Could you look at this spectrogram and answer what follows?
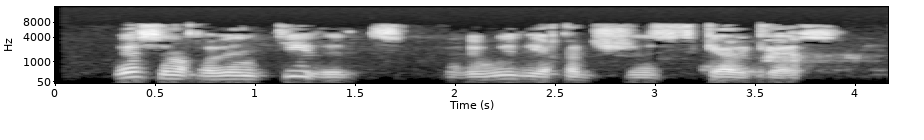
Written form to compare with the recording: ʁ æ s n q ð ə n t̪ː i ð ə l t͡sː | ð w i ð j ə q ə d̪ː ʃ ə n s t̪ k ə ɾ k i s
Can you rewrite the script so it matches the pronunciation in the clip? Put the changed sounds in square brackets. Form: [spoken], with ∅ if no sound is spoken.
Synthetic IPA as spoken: [ð] æ s n q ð ə n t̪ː i ð ə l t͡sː | ð w i ð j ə q ə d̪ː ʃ ə n s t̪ k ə ɾ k [æ] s

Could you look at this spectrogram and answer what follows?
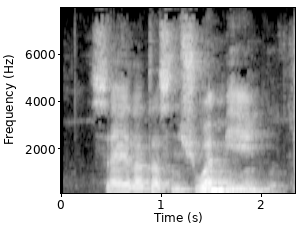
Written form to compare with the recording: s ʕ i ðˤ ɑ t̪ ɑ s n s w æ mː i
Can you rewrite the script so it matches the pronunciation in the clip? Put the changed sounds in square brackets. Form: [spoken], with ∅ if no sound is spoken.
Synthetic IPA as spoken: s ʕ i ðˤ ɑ t̪ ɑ s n [ʃ] w æ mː i

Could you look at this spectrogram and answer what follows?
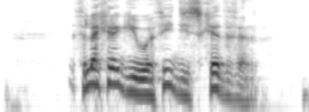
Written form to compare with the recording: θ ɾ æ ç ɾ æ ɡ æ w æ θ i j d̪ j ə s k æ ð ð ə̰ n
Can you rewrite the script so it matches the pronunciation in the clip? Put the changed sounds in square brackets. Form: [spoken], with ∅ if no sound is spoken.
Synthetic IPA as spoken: θ [l] æ ç ɾ æ ɡ [i] w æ θ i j d̪ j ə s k æ ð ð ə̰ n

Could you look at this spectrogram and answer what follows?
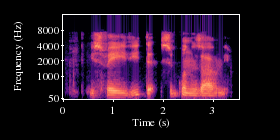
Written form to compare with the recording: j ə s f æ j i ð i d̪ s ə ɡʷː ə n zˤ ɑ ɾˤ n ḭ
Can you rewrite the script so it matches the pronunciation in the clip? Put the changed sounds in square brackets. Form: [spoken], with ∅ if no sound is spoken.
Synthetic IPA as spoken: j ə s f æ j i ð i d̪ s ə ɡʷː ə n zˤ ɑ ɾˤ n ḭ

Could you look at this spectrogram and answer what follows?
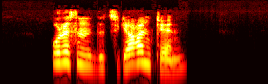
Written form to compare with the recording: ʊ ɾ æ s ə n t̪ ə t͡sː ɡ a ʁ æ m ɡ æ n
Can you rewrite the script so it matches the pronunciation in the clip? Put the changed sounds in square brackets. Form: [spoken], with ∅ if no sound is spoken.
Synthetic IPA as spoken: ʊ ɾ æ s ə n [d̪] ə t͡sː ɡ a ʁ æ m [k] æ n

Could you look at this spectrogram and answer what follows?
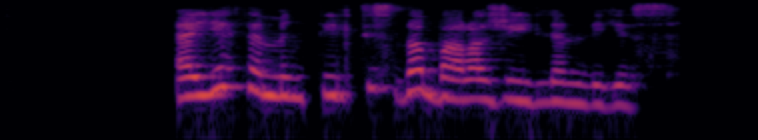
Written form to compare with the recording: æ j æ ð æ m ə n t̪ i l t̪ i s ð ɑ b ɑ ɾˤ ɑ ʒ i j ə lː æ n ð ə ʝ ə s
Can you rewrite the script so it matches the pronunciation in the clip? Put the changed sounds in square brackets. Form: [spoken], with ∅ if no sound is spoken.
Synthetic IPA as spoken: æ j æ [θ] æ m ə n t̪ i l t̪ i s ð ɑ b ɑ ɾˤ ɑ ʒ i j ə lː æ n ð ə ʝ ə s

